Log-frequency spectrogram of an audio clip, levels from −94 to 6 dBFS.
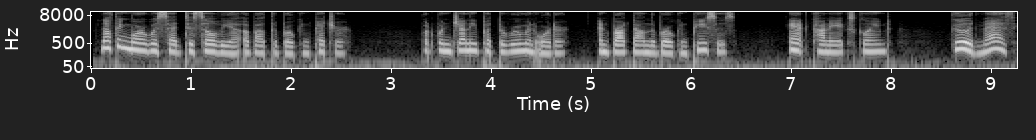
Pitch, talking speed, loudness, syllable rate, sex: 220 Hz, 190 wpm, -21 LUFS, 6.0 syllables/s, female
